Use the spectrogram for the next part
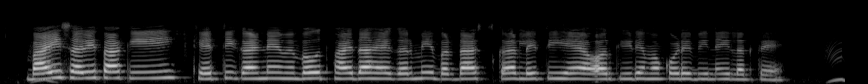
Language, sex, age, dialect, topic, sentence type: Hindi, female, 18-24, Marwari Dhudhari, agriculture, statement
